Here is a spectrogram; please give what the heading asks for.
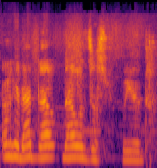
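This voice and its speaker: A woman's voice: sits high, normal speed, music in the background. A woman giving a casual video reaction as the host. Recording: very noisy room ambience.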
